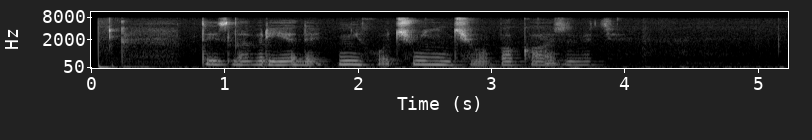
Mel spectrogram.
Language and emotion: Russian, sad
